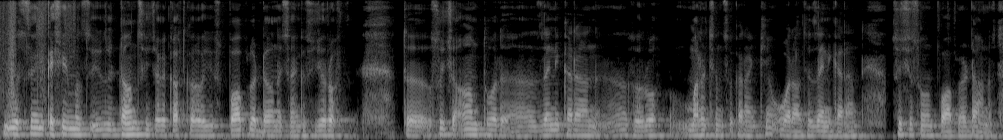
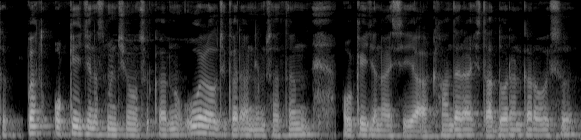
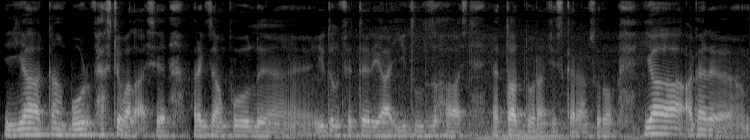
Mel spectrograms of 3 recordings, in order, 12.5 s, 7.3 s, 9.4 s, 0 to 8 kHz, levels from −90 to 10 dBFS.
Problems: background sounds at intervals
